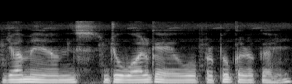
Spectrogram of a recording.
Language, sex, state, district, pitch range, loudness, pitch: Hindi, male, Arunachal Pradesh, Longding, 100-110 Hz, -14 LUFS, 105 Hz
